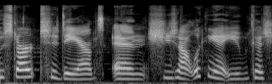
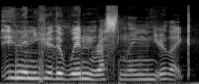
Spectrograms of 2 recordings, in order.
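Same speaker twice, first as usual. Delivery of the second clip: ordinary talk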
